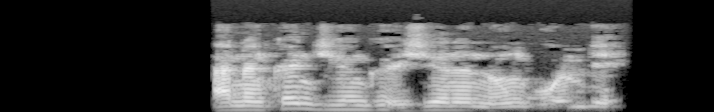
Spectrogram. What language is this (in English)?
Bamenyam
